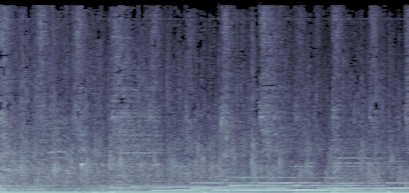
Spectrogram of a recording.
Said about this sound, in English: Could we celebrate with everybody who's prayed that prayer right there? Come on, church, a big applause.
